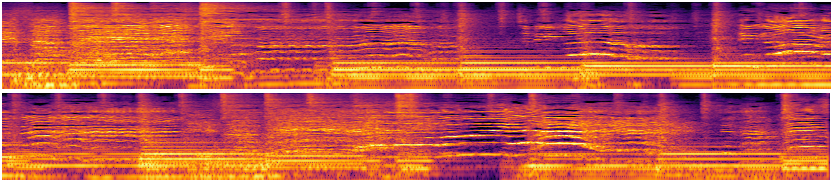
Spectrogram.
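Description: A gospel choir singing in parts over sustained accompanying chords.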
